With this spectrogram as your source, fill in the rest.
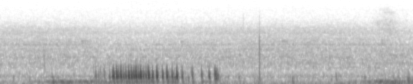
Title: my hungry tummy rumbling before dinner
